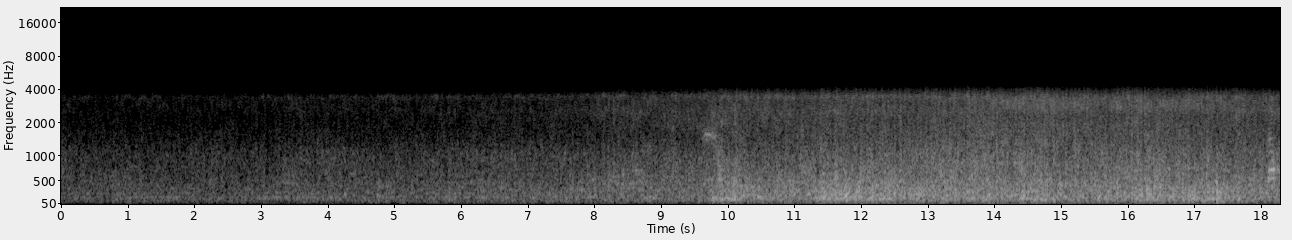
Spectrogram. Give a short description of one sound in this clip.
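A train approaches and rumbles past close by, growing steadily louder.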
